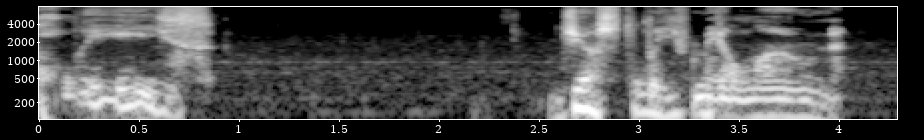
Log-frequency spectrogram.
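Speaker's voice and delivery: put-on pitiful, soft begging tone. Retelling a voice from under the door, imitating a pitiful, pleading voice. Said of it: "this pitiful, pleading voice".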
